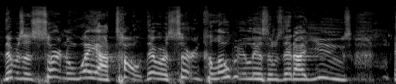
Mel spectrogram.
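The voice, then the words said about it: Southern US accent. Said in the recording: “I live in the South. I'm a son of the South. I'm sure you can hear it in my voice... you're so Southern”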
